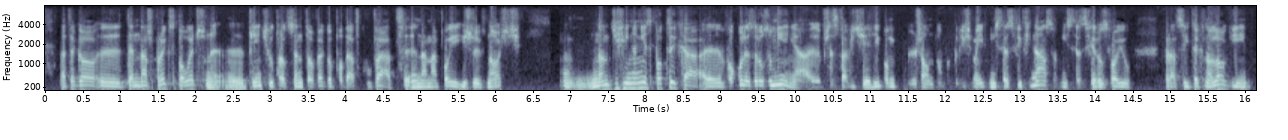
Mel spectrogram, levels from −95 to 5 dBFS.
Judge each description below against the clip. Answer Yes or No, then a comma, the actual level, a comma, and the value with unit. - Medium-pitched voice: No, low, 120 Hz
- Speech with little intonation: No, average, 3.6 semitones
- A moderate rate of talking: Yes, average, 125 wpm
